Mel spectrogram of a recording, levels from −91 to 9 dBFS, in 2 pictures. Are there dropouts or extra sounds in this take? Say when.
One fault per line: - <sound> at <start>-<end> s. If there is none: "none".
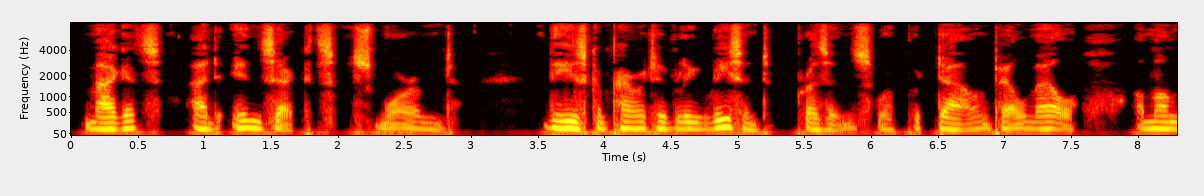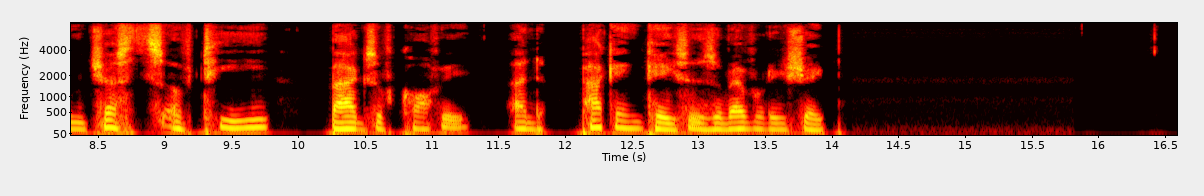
none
